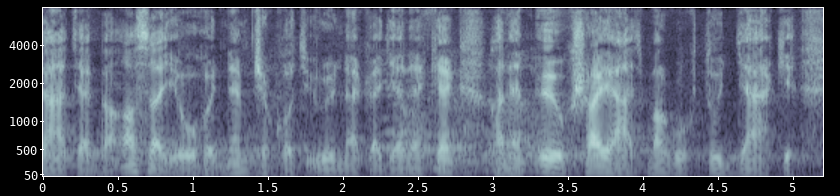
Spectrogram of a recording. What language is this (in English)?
Hungarian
